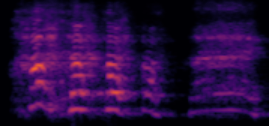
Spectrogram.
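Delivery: put-on high little-girl giggle; giggling laugh. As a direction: giggle like a small girl crunching cereal. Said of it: "Anna laughed".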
